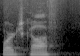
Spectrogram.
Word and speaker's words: Schwarzkopf: Some of you won't remember General Schwarzkopf. Did I say that right, Jim? Schwarzkopf? Yeah.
